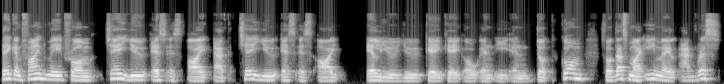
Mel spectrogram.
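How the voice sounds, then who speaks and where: A man's voice: medium pitch, takes it slowly, a little mellow. An older man with a Finnish accent speaking as an interview guest, explaining things conversationally and often searching for words and repeating phrases. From Finland. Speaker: interview guest, business strategist.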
